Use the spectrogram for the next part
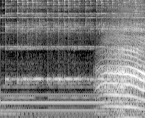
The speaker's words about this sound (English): Every bell in the house must be ringing.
